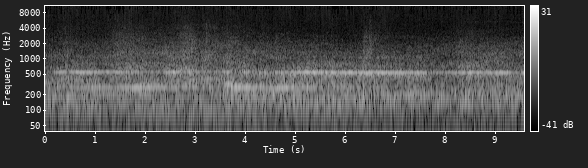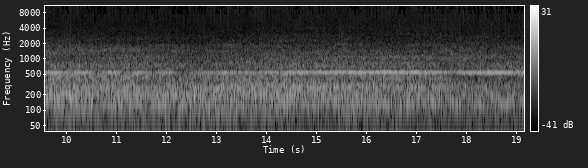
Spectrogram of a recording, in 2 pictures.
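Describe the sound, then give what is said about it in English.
A street sweeper coming in drones steadily for the whole stretch, a heavy motor rumble with a high, sustained mechanical whine, loud, with no one speaking. “The street sweeper's coming in.”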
